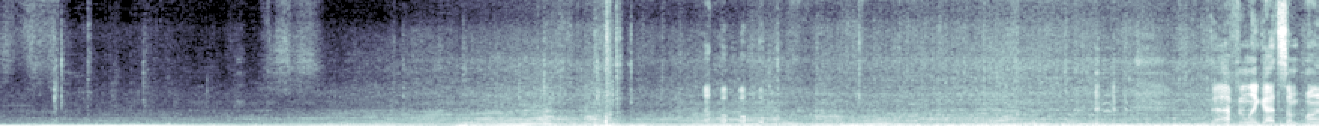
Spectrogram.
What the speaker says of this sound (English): Definitely got some punch off the line there.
